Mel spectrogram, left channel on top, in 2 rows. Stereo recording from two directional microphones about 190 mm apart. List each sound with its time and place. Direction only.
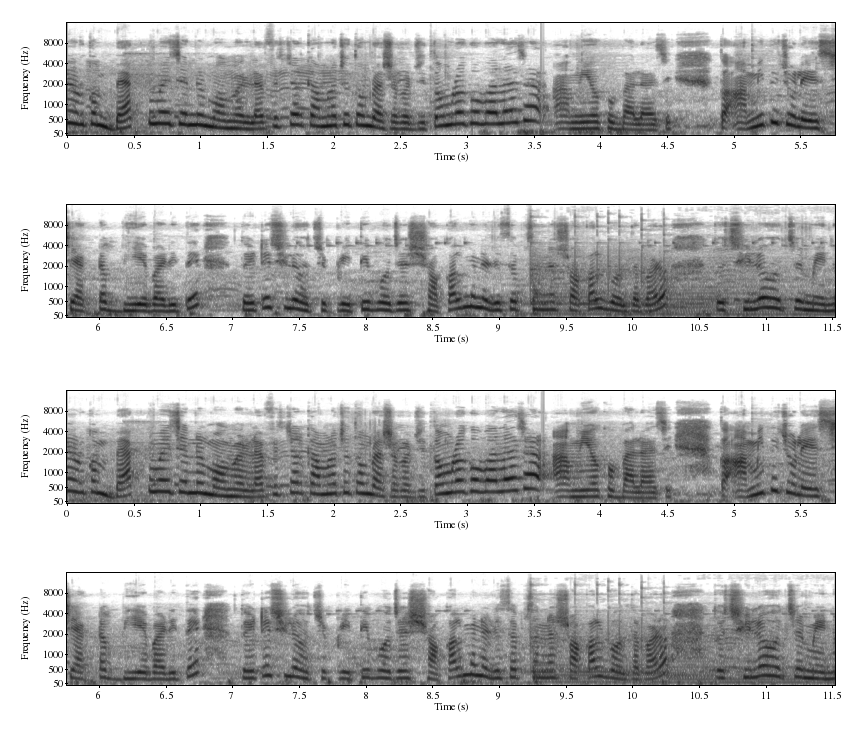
0.0 s a woman's voice: 30° left (ahead or behind); by 4.4 s 10° left (ahead or behind)
4.9 s a woman's voice: 25° left (ahead or behind)
9.7 s speech: centre (ahead or behind)
10.1 s a woman's voice: 15° left (ahead or behind)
